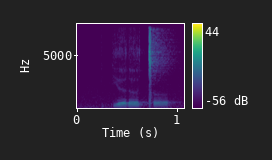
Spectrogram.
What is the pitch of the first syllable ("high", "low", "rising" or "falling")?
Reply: low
